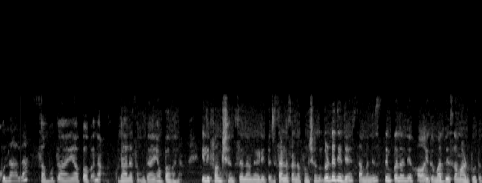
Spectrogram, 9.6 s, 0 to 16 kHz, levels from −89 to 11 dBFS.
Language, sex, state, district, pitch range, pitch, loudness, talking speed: Kannada, female, Karnataka, Dakshina Kannada, 195-235 Hz, 215 Hz, -21 LUFS, 145 wpm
